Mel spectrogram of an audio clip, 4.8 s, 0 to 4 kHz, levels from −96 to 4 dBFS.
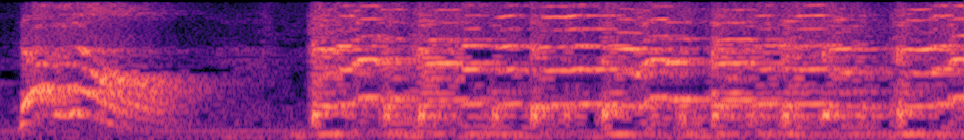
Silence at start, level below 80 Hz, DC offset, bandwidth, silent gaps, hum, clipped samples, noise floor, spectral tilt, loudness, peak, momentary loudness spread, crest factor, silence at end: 0.1 s; -48 dBFS; under 0.1%; 4 kHz; none; none; under 0.1%; -46 dBFS; -7.5 dB/octave; -21 LUFS; -10 dBFS; 5 LU; 12 dB; 0 s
